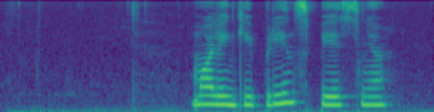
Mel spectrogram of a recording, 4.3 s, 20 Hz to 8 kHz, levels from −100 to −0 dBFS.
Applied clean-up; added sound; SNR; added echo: none; none; none; none.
